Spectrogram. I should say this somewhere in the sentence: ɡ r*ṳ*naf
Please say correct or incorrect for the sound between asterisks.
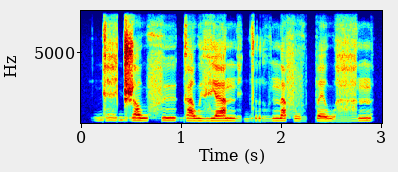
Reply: correct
